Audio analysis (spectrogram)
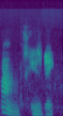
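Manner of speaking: coughing and choking, quiet voice; choking on coffee, half-whispered apology; choking on a drink. Real, not acted. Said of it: "sorry, I'm choking".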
